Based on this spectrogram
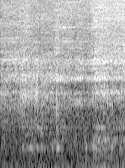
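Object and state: Nothing is struck.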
